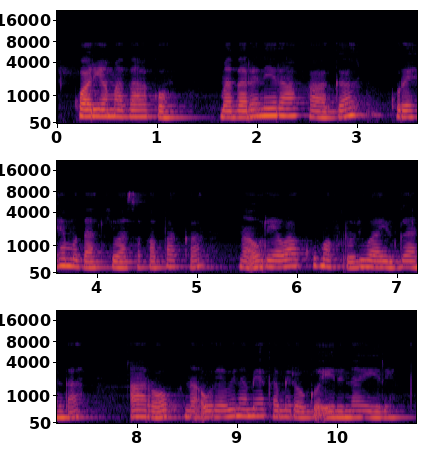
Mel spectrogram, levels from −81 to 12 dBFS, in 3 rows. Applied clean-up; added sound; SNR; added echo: none; none; none; none.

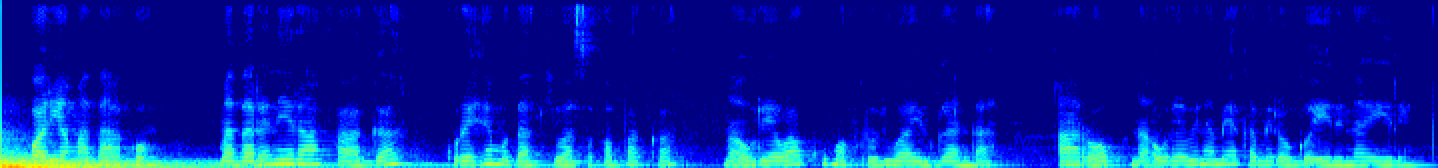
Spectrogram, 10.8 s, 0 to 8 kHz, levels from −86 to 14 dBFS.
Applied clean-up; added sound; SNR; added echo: none; Drum; -5 dB; none.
